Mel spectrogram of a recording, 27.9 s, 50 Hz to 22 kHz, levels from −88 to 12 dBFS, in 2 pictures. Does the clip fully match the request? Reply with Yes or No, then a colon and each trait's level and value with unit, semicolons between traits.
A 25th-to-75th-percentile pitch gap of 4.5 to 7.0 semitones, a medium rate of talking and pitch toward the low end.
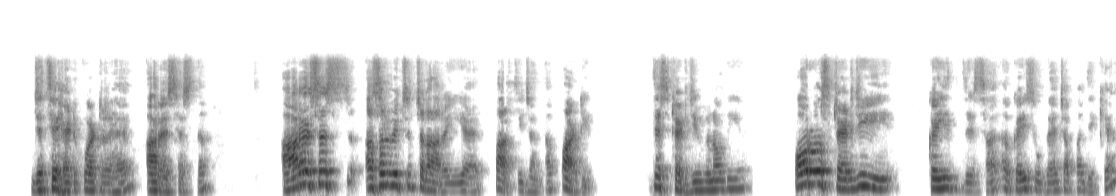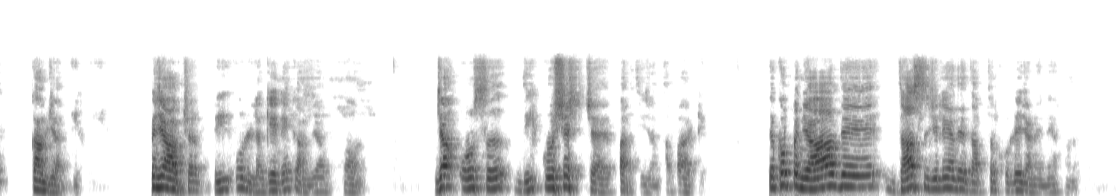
No: wide, 5.4 semitones; average, 125 wpm; medium, 160 Hz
